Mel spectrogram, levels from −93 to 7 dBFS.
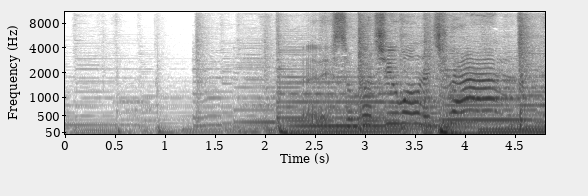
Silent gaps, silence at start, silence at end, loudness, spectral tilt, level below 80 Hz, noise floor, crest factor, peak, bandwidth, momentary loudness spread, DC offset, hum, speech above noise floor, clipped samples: none; 0.05 s; 0 s; -17 LUFS; -4.5 dB/octave; -26 dBFS; -41 dBFS; 16 dB; -4 dBFS; 11 kHz; 22 LU; under 0.1%; none; 26 dB; under 0.1%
